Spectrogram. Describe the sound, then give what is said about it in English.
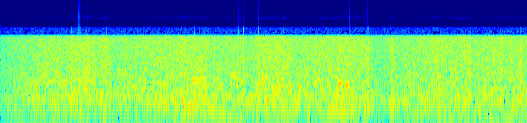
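Steady, band-limited radio static hisses throughout, with a faint ham radio transmission, received in Akron, Ohio, barely rising above the noise and a few brief clicks breaking through. “Well, you're just above the noise level to me in Akron, Ohio.”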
